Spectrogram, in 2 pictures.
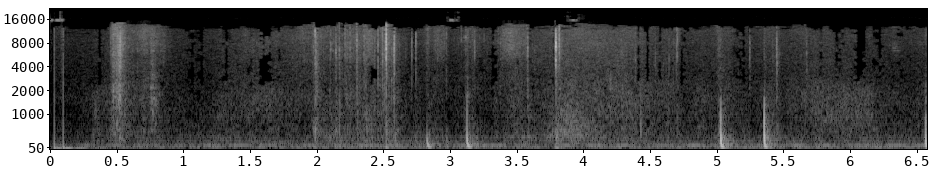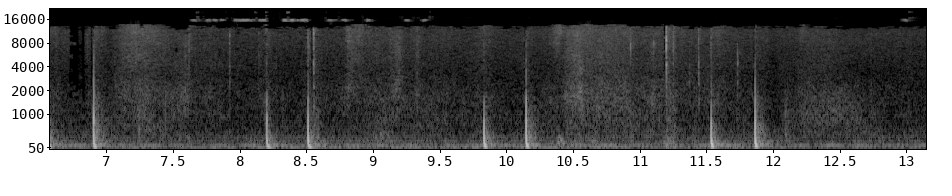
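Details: Resonant percussion note over the thorax of a healthy patient during a physical examination demonstration; normal resonant lung percussion.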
